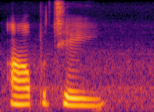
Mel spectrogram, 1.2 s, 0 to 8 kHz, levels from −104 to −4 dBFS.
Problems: constant background noise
